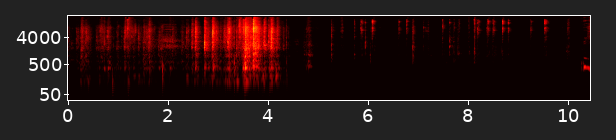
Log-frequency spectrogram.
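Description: Fingers clatter rapidly on a computer keyboard in a dense burst of key taps for about four seconds, then a few sparse, isolated clicks follow amid near-silence.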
